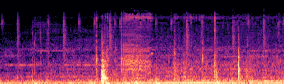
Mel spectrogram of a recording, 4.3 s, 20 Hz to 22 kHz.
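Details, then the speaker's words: 2002 project truck (NBS) started after being completely dead and connected by cables: one sharp clack as the engine settles, which is the clutch engaging, then an even idle rumble; nothing wrong. "let's see that noise is the clutch"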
